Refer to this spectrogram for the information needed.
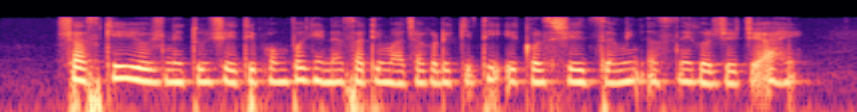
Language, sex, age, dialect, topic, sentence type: Marathi, female, 25-30, Northern Konkan, agriculture, question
